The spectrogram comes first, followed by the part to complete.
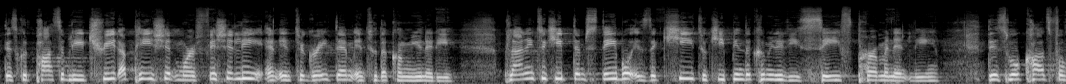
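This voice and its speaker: A woman reading a short student pitch from notes into a handheld mic. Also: darkish tone. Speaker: student presenter. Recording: long hall reverb.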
